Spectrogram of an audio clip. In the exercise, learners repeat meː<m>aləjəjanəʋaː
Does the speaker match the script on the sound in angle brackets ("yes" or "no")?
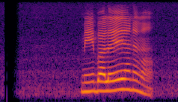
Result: no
